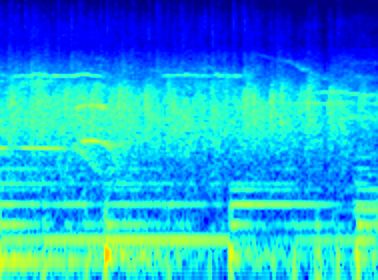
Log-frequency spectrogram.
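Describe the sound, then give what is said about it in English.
A large crowd at a Christmas Eve church service claps steadily and continuously for several seconds for the band after a song, a dense wash of applause with sustained keyboard or organ chords holding underneath. “Let's give the band a round of applause for Amen.”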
